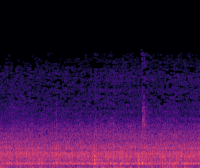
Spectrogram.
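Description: A steady rushing noise from a running appliance, with a faint rustle of paper recipe cards being turned.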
